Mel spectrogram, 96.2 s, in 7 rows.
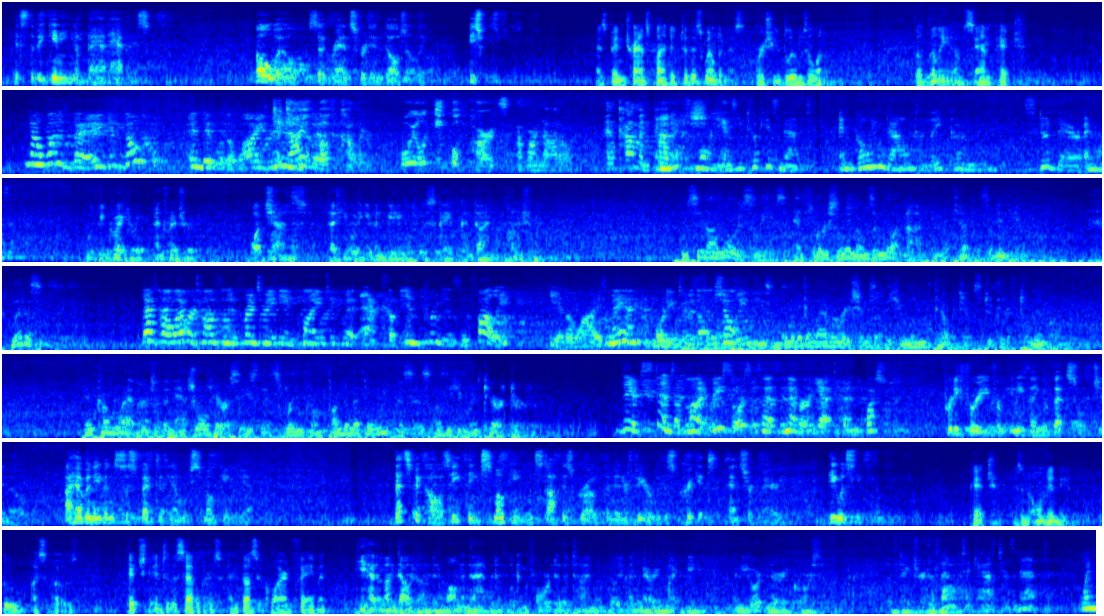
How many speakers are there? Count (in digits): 7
